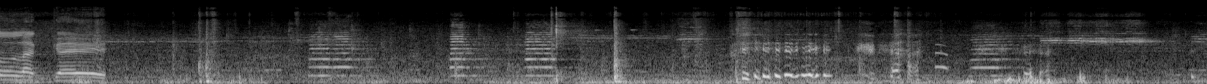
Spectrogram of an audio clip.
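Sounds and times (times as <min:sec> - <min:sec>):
street traffic noise: 0:00.0 - 0:12.0
vehicle horn honking: 0:09.7 - 0:12.0.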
